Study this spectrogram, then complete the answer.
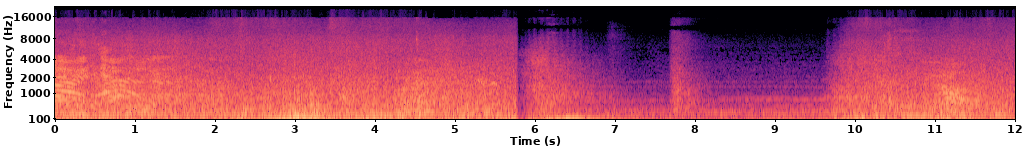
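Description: A ship sails the open sea in Assassin's Creed Odyssey on PS5, with steady wind, rushing waves and creaking hull filling the scene, briefly dropping away before swelling again, with game voices talking over it.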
